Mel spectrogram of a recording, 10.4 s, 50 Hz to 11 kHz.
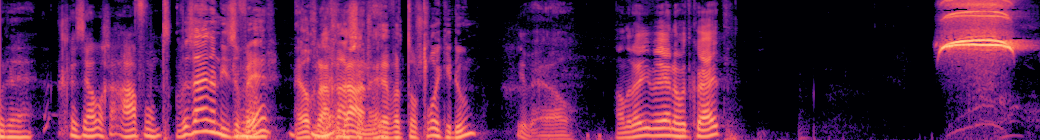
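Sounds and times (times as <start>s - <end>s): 
speech: 0.0s - 7.4s
sharp shrill whistle blast: 9.3s - 10.4s.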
